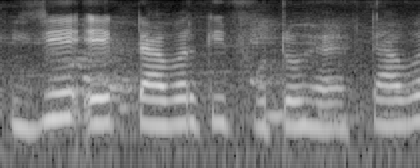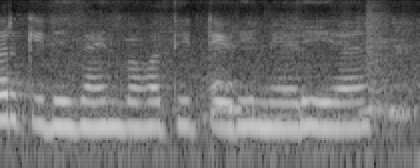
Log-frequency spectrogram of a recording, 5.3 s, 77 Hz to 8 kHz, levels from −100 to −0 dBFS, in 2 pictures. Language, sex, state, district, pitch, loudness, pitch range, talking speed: Hindi, female, Bihar, Purnia, 245 Hz, -25 LUFS, 235-265 Hz, 150 wpm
